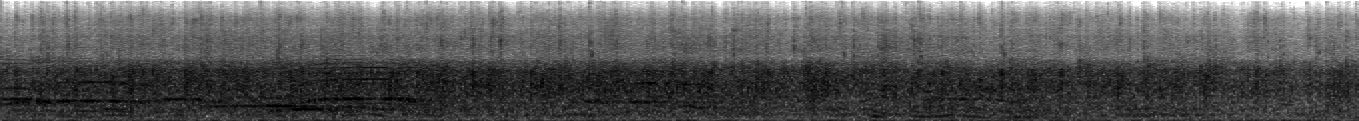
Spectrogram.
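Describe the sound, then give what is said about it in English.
Dense audience applause welcomes a performer from Indianapolis, Indiana, onto the stage. The clapping is loud and steady from start to finish, with a few crowd voices mixed in. “Great big hand for Jimmy Vaughn. Make him welcome.”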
